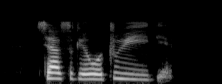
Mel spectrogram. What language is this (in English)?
Chinese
